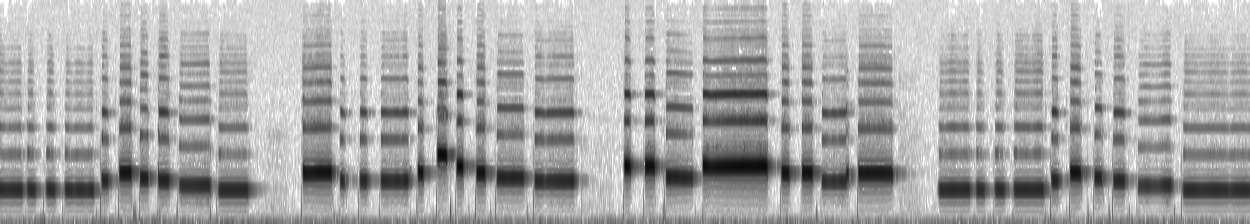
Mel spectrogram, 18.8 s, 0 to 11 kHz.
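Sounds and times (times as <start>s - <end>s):
simple tune on a small shepherd's pipe played by a boy herding: 0.0s - 3.8s, 4.6s - 8.7s, 9.4s - 13.5s, 14.1s - 18.7s.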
